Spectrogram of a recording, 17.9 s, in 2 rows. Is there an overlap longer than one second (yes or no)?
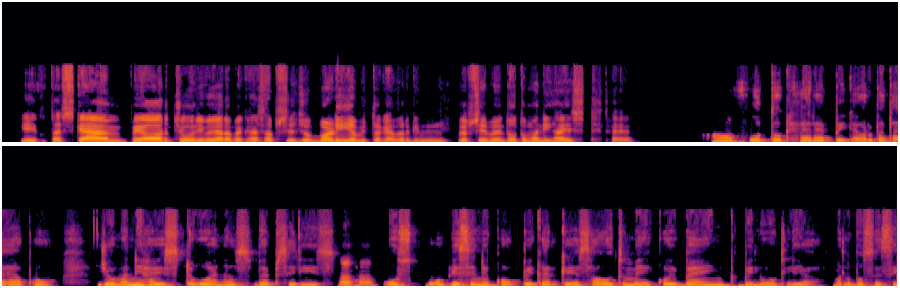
no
